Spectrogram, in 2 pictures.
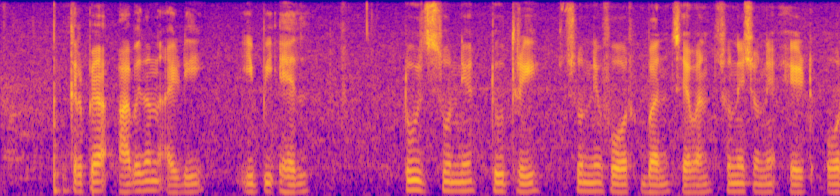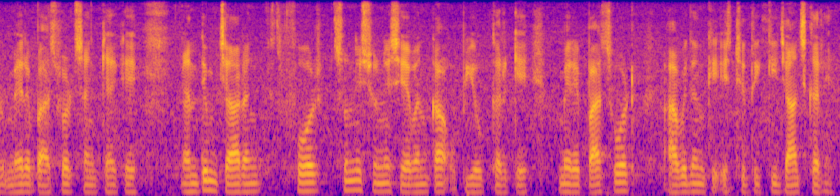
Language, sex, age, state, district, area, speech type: Hindi, male, 30-45, Madhya Pradesh, Harda, urban, read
